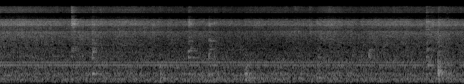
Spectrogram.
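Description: Cut okra sizzling in hot oil in a stainless steel pan, with a few light clicks of a steel spatula against the pan as it is stirred.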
